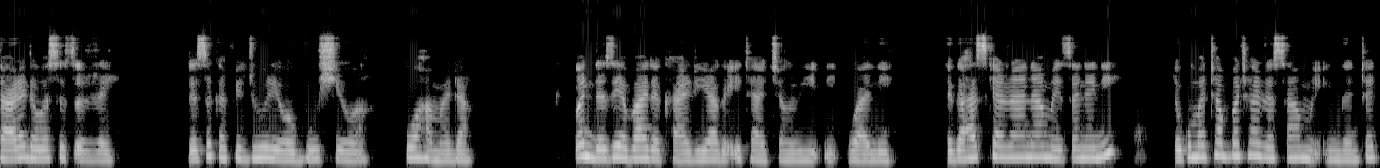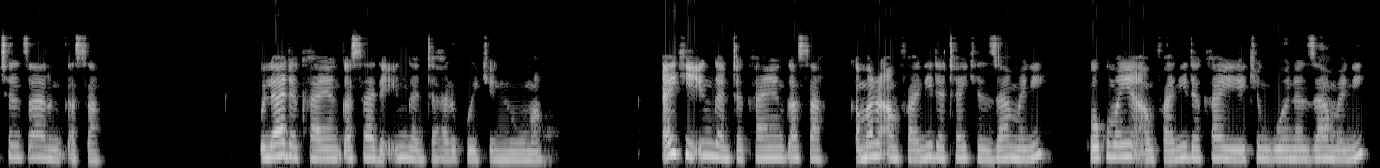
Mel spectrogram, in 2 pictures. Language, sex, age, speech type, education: Hausa, female, 15-29, spontaneous, tertiary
